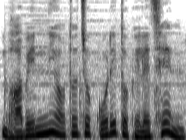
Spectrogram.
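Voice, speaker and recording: Man playing a hot-headed, mellow-voiced young villager. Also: medium pitch, very animated, brisk, lightly acted. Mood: furious accusing. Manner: accusing, blustering, confrontational. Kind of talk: cartoon story dialogue. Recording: music under the voice.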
